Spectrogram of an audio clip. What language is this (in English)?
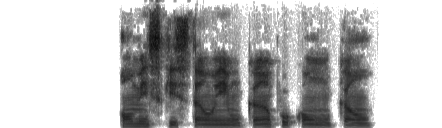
Portuguese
